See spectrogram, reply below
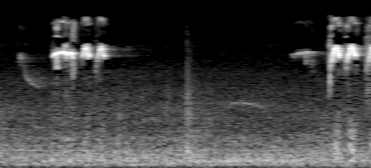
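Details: A blue-crowned hanging parrot decoy bird, used to lure wild ones and whose voice is not yet full, gives two bursts of three very high, thin, shrill notes in quick succession, separated by a pause, over quiet background hiss.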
